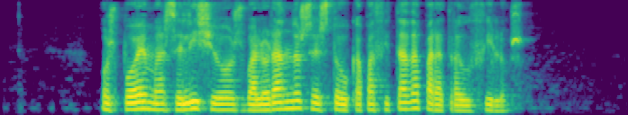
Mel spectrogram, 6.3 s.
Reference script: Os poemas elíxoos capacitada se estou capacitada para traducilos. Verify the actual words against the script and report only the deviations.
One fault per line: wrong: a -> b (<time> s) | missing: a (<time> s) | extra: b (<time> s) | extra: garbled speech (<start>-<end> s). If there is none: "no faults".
wrong: capacitada -> valorando (2.5 s)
